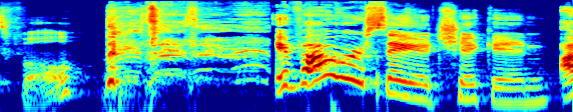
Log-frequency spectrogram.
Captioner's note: laughs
